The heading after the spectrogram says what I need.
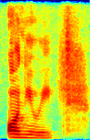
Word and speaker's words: ennui: But the exact pronunciation, because this is French, it's a French word, or it's derived, or it has French roots. The exact pronunciation of the word is ennui.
